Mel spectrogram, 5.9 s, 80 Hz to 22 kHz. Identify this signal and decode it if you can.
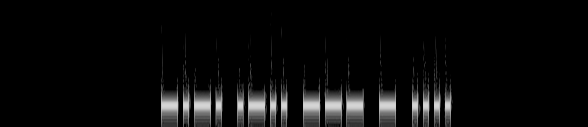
Morse code, heard as a keyed tone, about 22 wpm, 700 Hz. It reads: CLOTH
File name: 5 Letter Words - First 3 Letters Given - 22wpm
